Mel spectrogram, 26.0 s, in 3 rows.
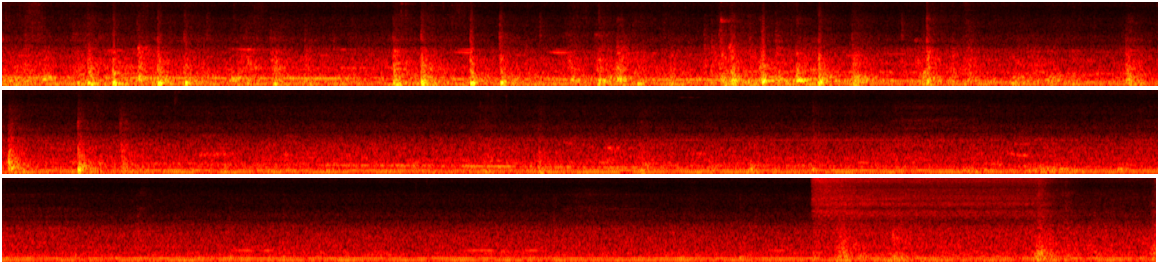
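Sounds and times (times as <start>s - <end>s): train equipment hum: 0.0s - 26.0s
compressed air hiss: 23.4s - 25.4s.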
